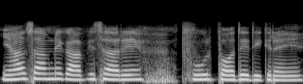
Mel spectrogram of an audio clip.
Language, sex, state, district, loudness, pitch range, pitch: Hindi, female, Chhattisgarh, Bastar, -13 LUFS, 215-235 Hz, 225 Hz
